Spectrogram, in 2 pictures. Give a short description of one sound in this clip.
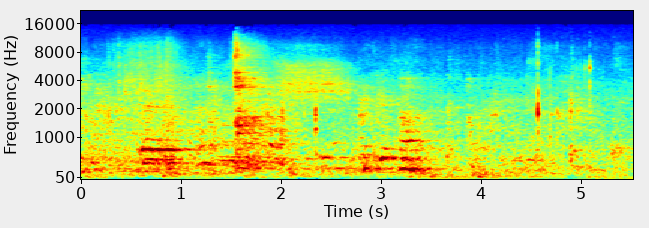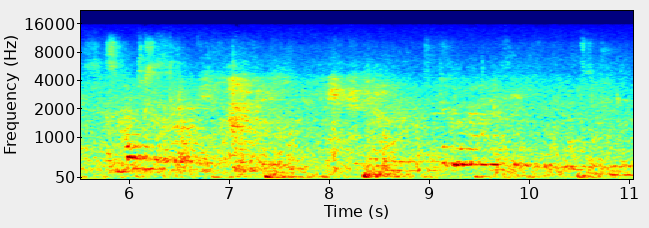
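A young woman speaks with expression.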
